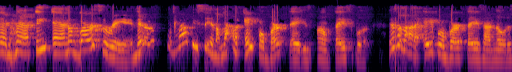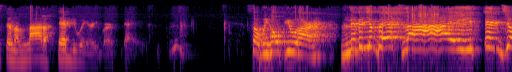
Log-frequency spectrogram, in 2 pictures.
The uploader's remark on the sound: I spaced out and forgot to hook up the sound.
